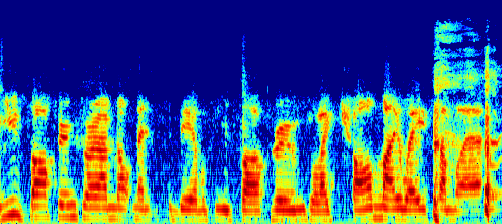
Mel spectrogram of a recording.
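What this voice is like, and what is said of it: British accent. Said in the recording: “how can you get mad at anybody with a British accent?”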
